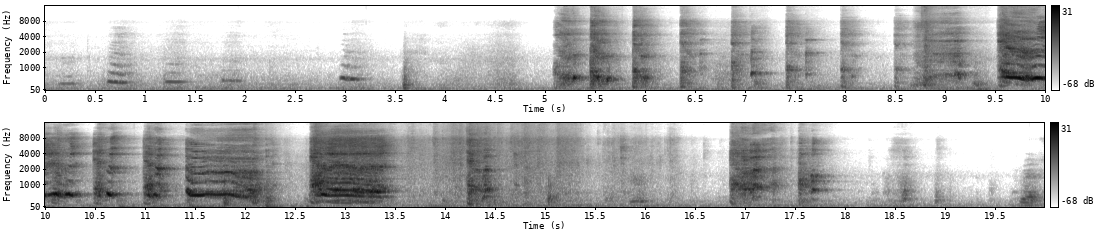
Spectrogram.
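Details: Child with whooping cough (pertussis), trying to sleep at night while travelling, has a long fit of rapid back-to-back coughs with strained, noisy breaths, then is urged to breathe and spit up.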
